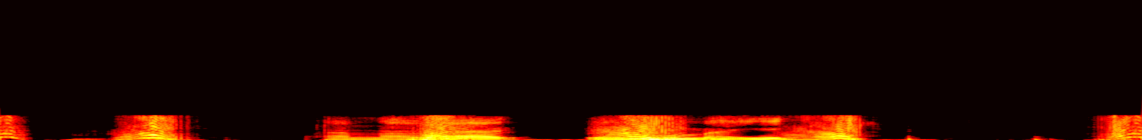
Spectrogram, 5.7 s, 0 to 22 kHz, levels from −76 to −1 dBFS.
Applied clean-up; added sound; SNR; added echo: classical method Wiener filter.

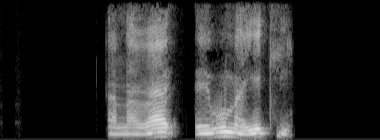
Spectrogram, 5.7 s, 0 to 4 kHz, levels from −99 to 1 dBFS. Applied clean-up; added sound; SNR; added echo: none; none; none; none.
